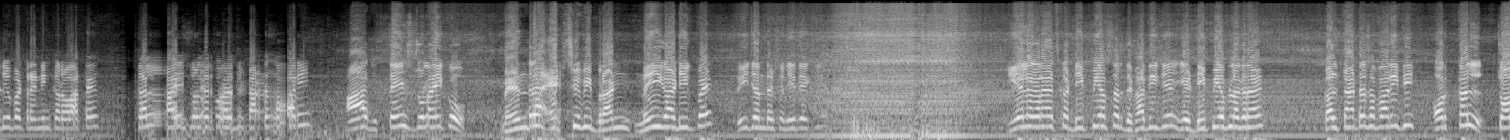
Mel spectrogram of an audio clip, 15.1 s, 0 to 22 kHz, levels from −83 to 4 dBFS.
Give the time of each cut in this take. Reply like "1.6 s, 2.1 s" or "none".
none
